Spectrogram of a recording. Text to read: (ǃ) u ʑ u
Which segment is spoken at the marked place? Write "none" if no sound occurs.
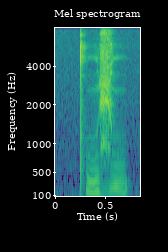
kʼ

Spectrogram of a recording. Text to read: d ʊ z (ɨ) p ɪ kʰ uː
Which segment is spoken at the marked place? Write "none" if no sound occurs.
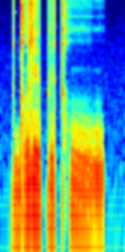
e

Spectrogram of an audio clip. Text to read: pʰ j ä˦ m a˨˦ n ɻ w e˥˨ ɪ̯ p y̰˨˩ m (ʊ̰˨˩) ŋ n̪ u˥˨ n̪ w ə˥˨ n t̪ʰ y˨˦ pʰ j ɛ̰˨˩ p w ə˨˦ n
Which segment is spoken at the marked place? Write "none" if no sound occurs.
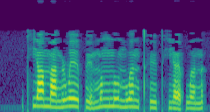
ʊ˦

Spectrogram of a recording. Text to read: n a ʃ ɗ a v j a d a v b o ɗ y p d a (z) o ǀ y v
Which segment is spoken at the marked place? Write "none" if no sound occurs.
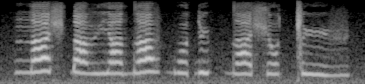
ʃ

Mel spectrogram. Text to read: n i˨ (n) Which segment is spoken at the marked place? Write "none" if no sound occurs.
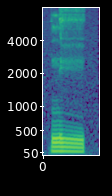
none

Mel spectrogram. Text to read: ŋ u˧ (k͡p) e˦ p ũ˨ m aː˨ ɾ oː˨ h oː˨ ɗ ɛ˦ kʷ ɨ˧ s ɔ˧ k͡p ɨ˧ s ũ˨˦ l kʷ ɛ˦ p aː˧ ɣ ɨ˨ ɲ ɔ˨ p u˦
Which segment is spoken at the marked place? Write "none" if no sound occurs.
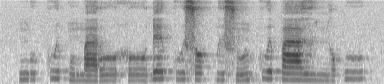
kʷ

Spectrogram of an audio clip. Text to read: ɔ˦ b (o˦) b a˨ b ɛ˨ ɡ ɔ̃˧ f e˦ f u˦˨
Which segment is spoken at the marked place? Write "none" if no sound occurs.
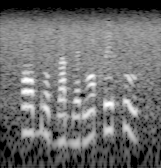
o˦˨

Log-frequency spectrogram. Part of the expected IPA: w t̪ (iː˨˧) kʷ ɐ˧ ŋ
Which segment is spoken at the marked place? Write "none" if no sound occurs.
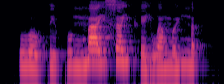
iː˨˩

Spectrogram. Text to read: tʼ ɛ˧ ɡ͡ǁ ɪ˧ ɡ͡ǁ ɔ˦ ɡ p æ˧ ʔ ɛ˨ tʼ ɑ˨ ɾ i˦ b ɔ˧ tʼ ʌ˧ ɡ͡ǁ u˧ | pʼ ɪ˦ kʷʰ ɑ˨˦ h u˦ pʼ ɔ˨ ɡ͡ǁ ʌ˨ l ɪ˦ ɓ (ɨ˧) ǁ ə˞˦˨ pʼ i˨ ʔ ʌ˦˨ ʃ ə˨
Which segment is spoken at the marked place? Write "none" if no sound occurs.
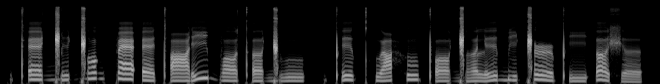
i˧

